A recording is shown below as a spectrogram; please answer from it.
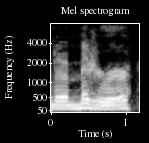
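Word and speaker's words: Le Mesurier: of Hattie Jack and John the measurer as I think it's come to be pronounced and of course Kermit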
